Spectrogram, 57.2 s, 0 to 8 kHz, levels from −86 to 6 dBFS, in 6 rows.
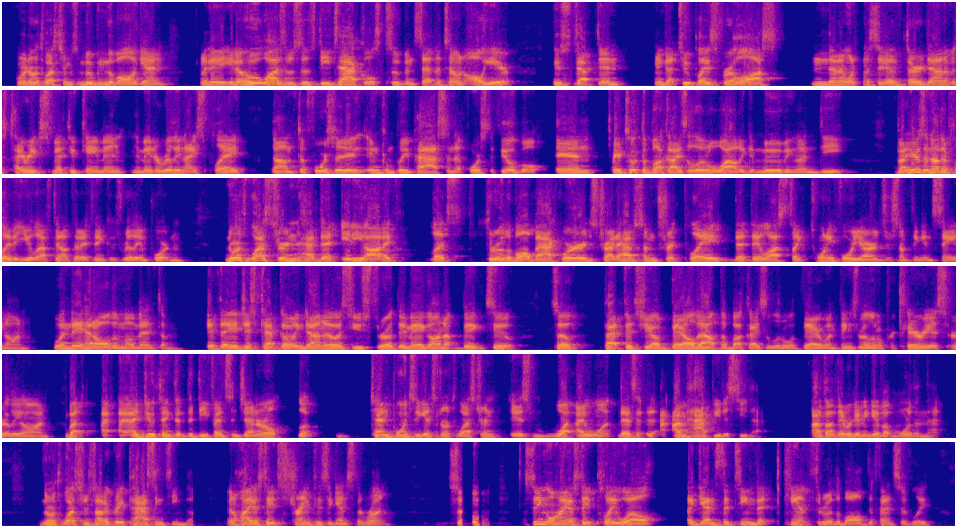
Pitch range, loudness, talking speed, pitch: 125-150 Hz, -20 LUFS, 240 wpm, 135 Hz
